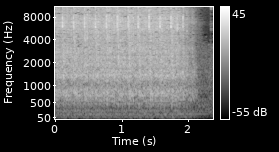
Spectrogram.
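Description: Quick, steady clatter of the needle mechanism at an even pace, then it stops after two seconds; machine is running smoothly.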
